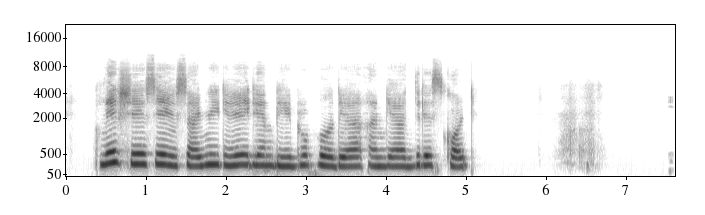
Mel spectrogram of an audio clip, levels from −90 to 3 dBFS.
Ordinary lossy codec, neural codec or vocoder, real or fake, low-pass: none; codec, 24 kHz, 0.9 kbps, WavTokenizer, medium music audio release; fake; none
